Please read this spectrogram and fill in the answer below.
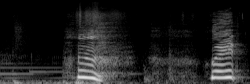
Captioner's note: yawn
